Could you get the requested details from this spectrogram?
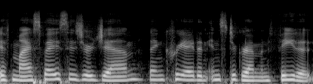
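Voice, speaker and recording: Her intonation is monotone and flat. The woman has a medium pitch and a dark, mellow tone. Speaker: artist giving a talk. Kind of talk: prepared speech to audience. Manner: fast.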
